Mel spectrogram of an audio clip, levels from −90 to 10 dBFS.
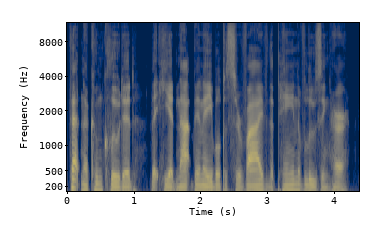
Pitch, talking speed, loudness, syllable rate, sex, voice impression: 100 Hz, 205 wpm, -22 LUFS, 5.3 syllables/s, male, masculine, adult-like, slightly thick, slightly cool, refreshing, slightly friendly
